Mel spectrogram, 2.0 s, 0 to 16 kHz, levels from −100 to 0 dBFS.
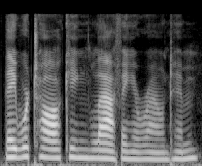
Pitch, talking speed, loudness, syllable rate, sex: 175 Hz, 180 wpm, -18 LUFS, 5.2 syllables/s, female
